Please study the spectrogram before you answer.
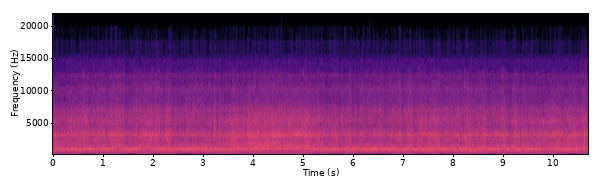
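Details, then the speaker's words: Older Craftsman 200mph two-stroke blower, sat unknown time, restarted after the high-speed mixture was opened slightly: pitch hunts up and down every couple of seconds at high throttle. Surging; carburetor acting funny after sitting, cause not confirmed. "the carburator was acting a little funny but sometimes they do that when you first get them running again after they've sat"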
